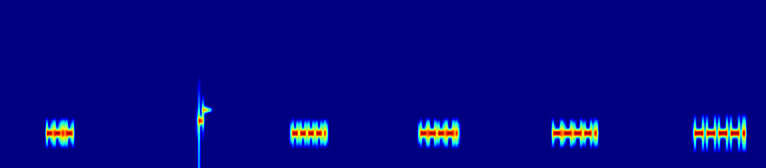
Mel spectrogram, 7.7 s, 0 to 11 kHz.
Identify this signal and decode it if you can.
Morse code, heard as a keyed tone, about 53 wpm, spaced as for 9 wpm, 700 Hz. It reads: Q 9999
